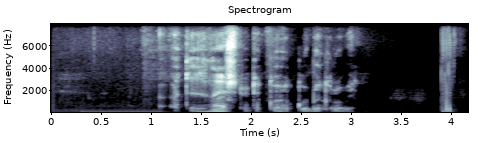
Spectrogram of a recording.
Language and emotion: Russian, neutral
